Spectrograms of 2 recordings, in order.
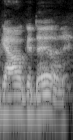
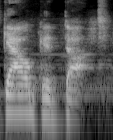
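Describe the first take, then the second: First: The final T sound is left silent. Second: The final T sound is clearly pronounced. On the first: The speaker calls it wrong. "I always just thought you didn't pronounce the T" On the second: The speaker calls it right. "Like you pronounce the T"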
